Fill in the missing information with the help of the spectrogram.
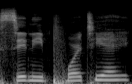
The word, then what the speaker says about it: Sidney Poitier: I say his name wrong all the time, but Sidney Poitier. – That's right. – Oh, I said it right.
